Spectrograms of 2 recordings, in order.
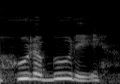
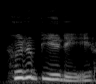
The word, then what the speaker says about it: Huda Beauty: glenbags which is the purple haze palette from huda booty huda beauty i can say it correctly it's more fun to say hudabudi and it is absolutely stunning and it's totally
